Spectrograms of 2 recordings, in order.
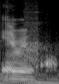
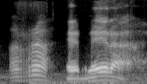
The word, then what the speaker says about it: Herrera: It's Herrera. Too many R's for us. Herrera is the proper way to say there's it.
